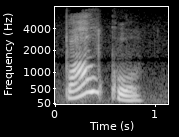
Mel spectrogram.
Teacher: То есть, когда человек произносит слово «палку», то, закончив артикулировать «а», он уже настроил свои артикуляционные органы на следующий гласный «у»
